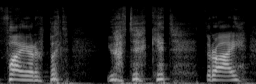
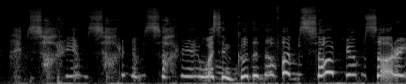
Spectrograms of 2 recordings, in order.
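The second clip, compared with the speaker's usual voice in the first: crying whisper, much higher and slower; 12 semitones higher than usual. Narrator voices a character cradling the listener's character, in a crying whisper. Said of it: "he's crying, just whispering".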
